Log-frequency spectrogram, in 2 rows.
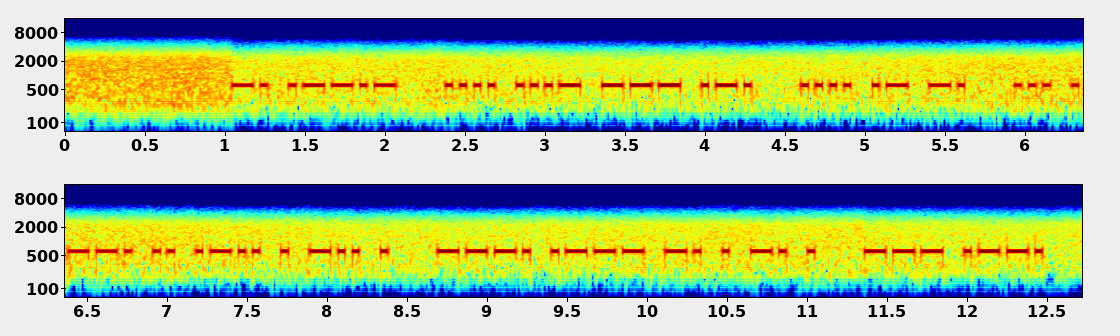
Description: Morse code (with Danish letters), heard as a keyed tone, machine-sent, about 27 wpm, 620 Hz, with radio static. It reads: NÅ HVOR HAN SPILEDE ØJNENE OP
